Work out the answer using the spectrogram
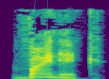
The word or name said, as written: vinic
